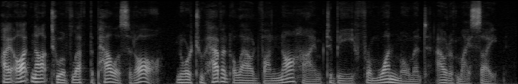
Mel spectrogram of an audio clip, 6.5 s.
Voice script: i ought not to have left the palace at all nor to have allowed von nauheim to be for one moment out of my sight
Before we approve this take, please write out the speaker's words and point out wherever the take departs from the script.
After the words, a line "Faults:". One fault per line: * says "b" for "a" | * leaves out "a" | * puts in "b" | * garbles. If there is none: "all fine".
i ought not to have left the palace at all nor to haven't allowed von nauheim to be from one moment out of my sight
Faults:
* says "haven't" for "have"
* says "from" for "for"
